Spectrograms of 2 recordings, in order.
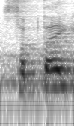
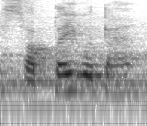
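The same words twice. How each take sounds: First: साप्ताहिक said wrongly with a short first vowel, as सप्ताहिक; short a in साप्ताहिक, like sap-taik; wrong form. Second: साप्ताहिक said correctly with a long first aa, saap-taahik; correct form. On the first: Teacher shows students the wrong spelling, short first vowel. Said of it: "साप्ताहिक नहीं". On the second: Teacher gives students the correct form, long first vowel. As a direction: stretch the aa in साप्ताहिक. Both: Shown as a demonstration.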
